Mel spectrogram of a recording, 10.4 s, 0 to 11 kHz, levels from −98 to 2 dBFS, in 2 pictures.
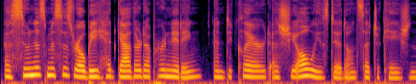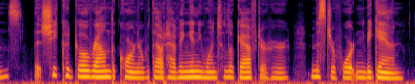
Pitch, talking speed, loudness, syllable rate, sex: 195 Hz, 215 wpm, -19 LUFS, 5.6 syllables/s, female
